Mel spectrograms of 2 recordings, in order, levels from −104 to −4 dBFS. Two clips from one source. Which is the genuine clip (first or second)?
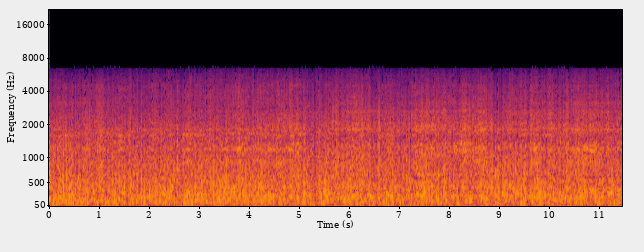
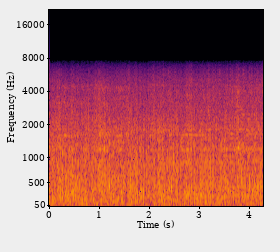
second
